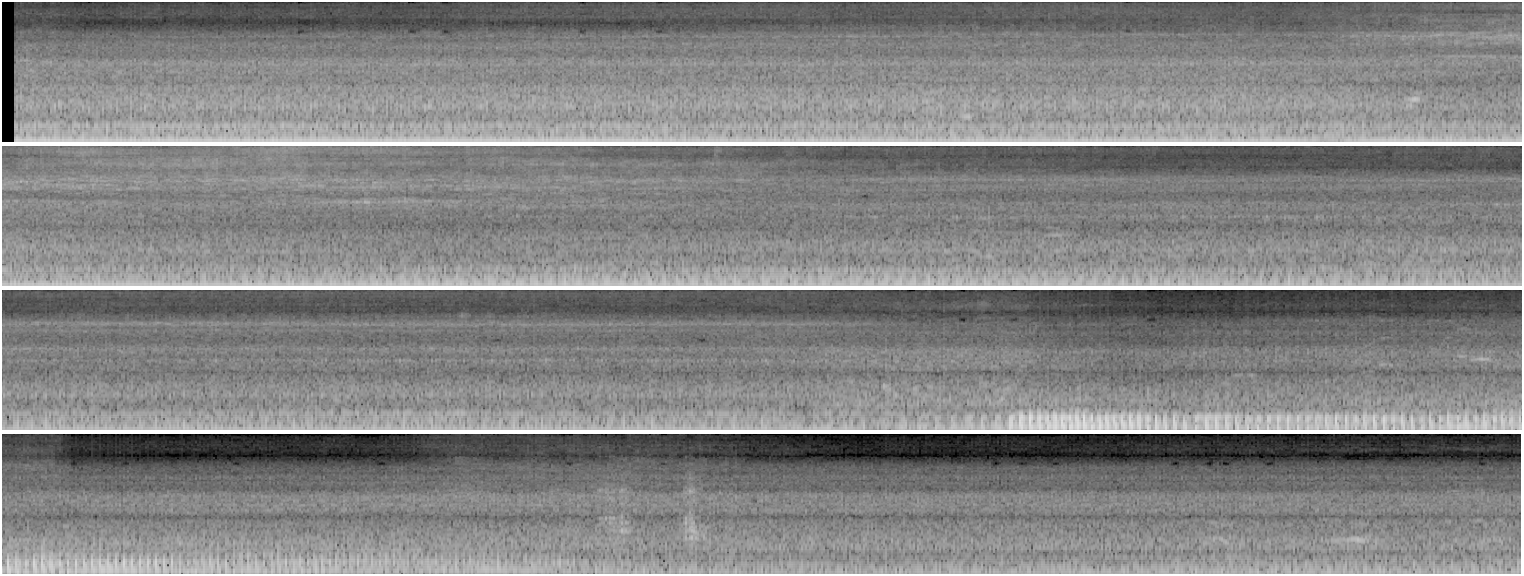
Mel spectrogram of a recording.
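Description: A lorry crane's truck engine running steadily, as it powers the boom lifting the basket. It grows louder for about six seconds two-thirds of the way through, then settles back down.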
